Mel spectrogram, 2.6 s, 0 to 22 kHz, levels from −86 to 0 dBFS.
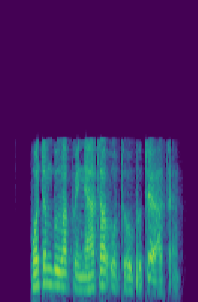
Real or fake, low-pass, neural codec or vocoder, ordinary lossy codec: fake; 7.2 kHz; codec, 16 kHz, 0.5 kbps, X-Codec, HuBERT features, trained on balanced general audio; AAC, 16 kbps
